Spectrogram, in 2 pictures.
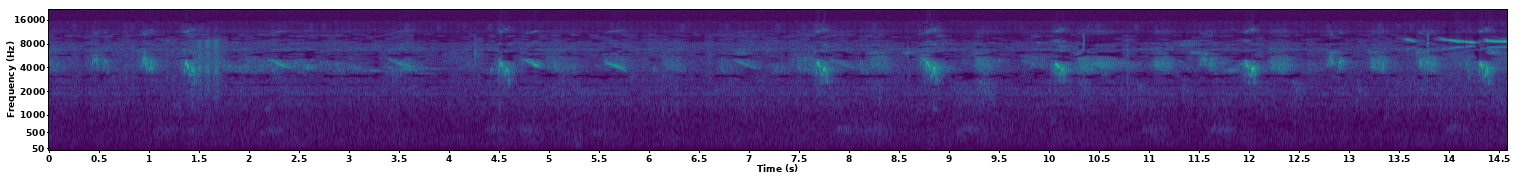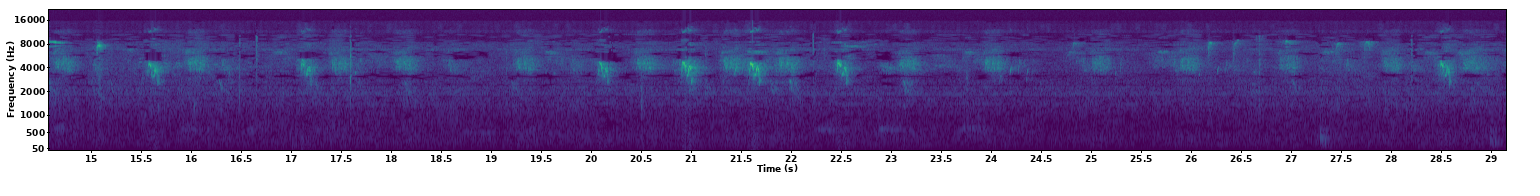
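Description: Short, high, falling chirps repeating about once or twice a second, over a faint steady hiss: small-bird calls.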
